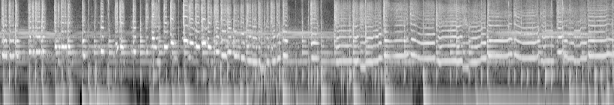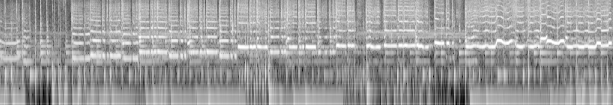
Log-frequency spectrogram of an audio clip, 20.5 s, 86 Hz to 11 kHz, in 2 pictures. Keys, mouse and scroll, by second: 0.6 ctrl+alt+z, 0.9 ctrl+alt+z, 1.3 ctrl+-, 3.3 ctrl+=, 5.9 ctrl+=, 7.1 space, 7.8 ctrl+alt+z, 10.8 space, 15.1 ctrl+=, 15.6 ctrl+=, 16.7 ctrl+=, 16.8 space, 17.9 ctrl+=, 18.9 ctrl+alt+z.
